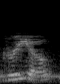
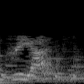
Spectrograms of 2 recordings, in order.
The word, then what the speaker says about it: griot: It's pronounced griot, or in English, a griot. It's a West African term for the person who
